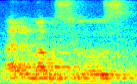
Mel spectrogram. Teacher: جو غلط ہے المبسوس سین کے ساتھ، یعنی تھوڑی سی اس کی آواز کے اندر آپ سیٹی پیدا کریں گے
